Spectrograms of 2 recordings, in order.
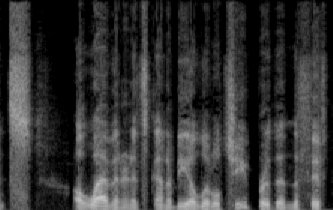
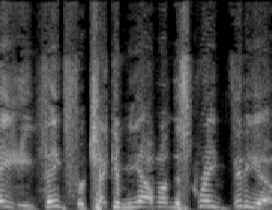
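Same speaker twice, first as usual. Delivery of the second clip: very high-pitched, fake-peppy host greeting; hammed-up high squeal of a greeting, as a bad example; overdone video voice; 11 semitones higher than usual. Shown as a demonstration. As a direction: gush it way up high, mock over-eager presenter. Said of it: "In a higher tone, you want your volume to be up a little bit, but you don't wanna".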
